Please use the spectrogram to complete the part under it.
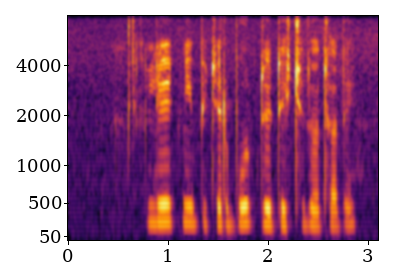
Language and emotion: Russian, neutral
